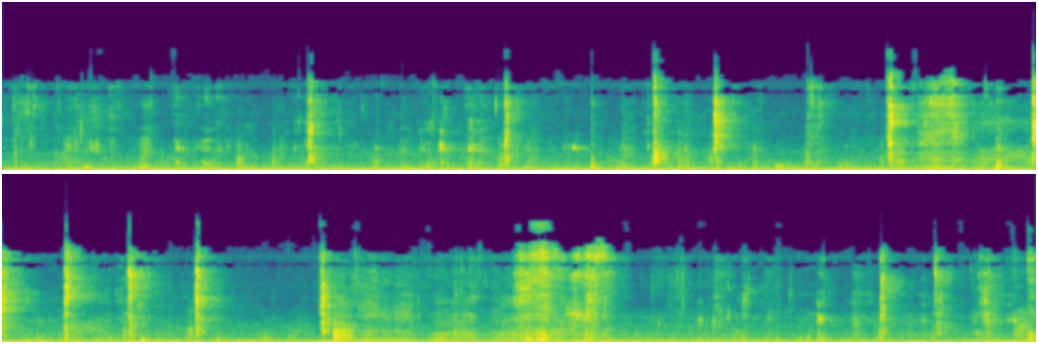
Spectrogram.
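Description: Close-miked eating sounds: a man chewing a mouthful of rice and cooked mustard greens with his lips closed, with wet mouth clicks and smacks, and one longer wet sound about ten seconds in.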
